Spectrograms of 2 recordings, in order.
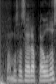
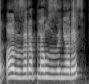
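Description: First: Said in the usual way. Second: Laughing. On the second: Real, not acted. Vlogger calls for applause while laughing at herself, giggly. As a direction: call for applause through laughter, higher and louder.

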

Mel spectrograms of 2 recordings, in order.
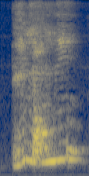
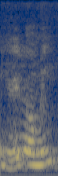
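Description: First: He know me, higher and louder; high loud repeat. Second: Said in the usual way. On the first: Acted. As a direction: belt it out higher.

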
